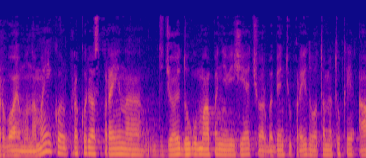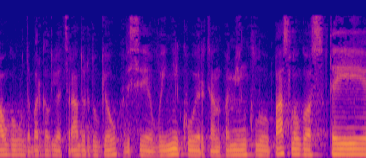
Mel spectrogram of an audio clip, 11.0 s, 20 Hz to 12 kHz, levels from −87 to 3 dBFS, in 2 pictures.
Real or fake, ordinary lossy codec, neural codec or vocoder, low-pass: real; MP3, 32 kbps; none; 10.8 kHz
